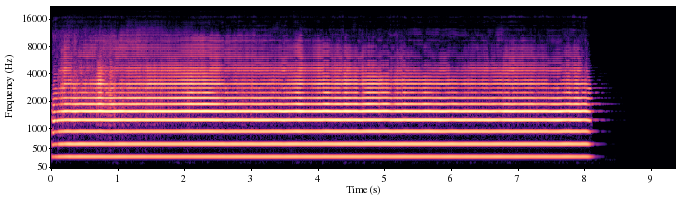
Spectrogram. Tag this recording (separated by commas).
Brass instrument, Musical instrument, Music, Trumpet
